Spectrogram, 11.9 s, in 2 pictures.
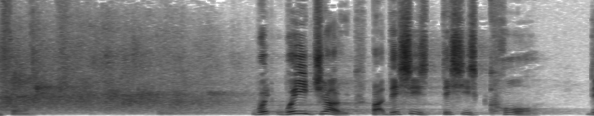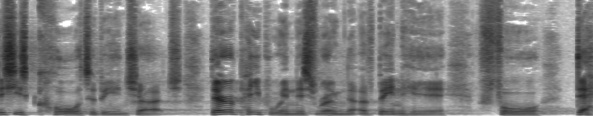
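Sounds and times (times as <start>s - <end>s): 
audience applause: 0.0s - 2.6s
speech: 0.1s - 0.4s, 2.5s - 11.8s.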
